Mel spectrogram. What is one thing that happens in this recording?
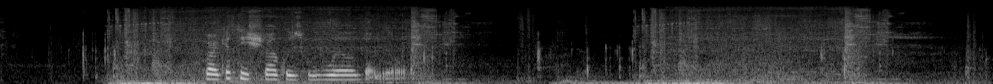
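A zipline cable whirs and rattles as a rider slides along it.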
